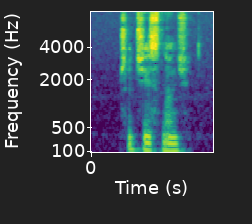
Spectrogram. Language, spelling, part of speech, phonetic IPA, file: Polish, przycisnąć, verb, [pʃɨˈt͡ɕisnɔ̃ɲt͡ɕ], LL-Q809 (pol)-przycisnąć.wav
